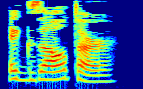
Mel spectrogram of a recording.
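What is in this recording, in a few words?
"exalter", British English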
